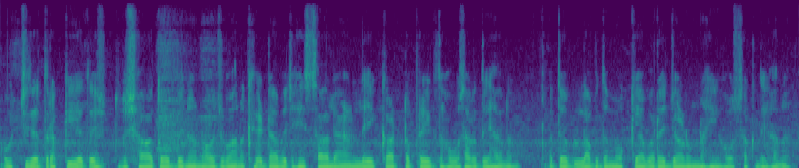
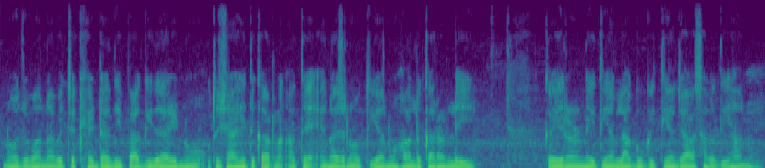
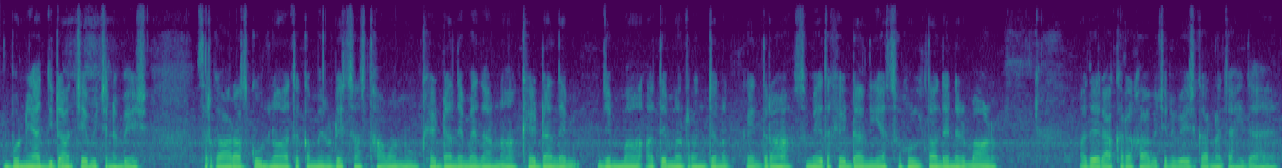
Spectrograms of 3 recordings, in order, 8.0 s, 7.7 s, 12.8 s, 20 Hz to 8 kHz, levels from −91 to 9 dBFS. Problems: constant background noise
